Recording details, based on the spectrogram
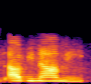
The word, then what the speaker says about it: Avinami: It's S-I-L-V-A-N-A. And my surname is Avinami, A-V-I-N-A-M-I. For Spanish speakers out there, it's quite easy to pronounce my name,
